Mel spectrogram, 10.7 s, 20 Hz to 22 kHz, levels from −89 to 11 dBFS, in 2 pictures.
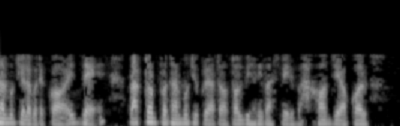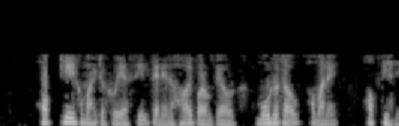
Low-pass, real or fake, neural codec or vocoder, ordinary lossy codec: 3.6 kHz; real; none; none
